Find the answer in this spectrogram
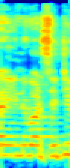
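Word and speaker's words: university: उसी तरह यूनिवर्सिटी को देख लीजिए, यूनिवर्सिटी को यहाँ पहले यू है, दिख रहा है वोवेल, लेकिन उच्चारण क्या है, कॉन्सोनेंट है, क्योंकि यह से शुरू होता है, इसलिए क्या लेगा, ए लेगा।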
